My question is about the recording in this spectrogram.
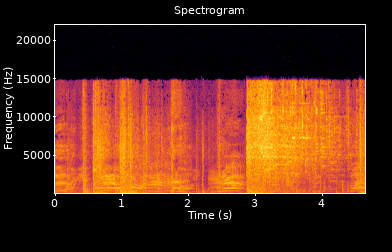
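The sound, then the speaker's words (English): Heavy banging and slamming on a door, several loud crashing impacts in quick succession, harsh, with agitated voices shouting over the commotion. “My fucking door!”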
